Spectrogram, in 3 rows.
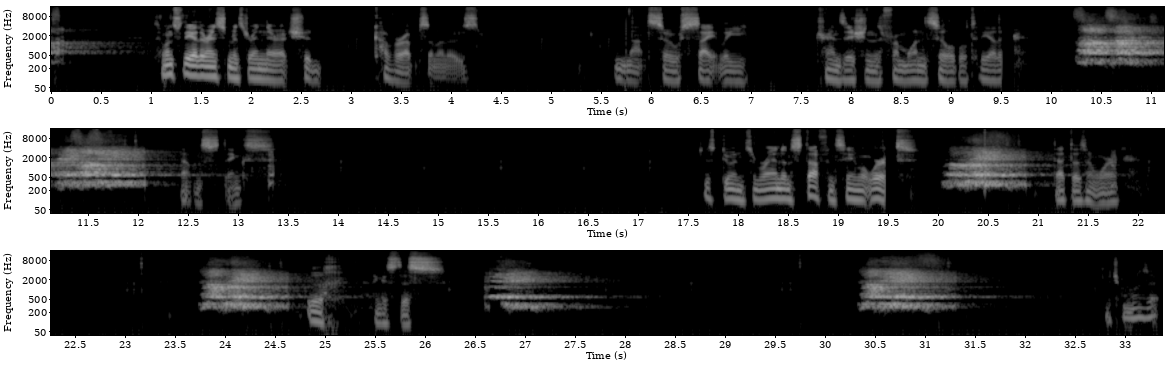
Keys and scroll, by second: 9.5 space, 11.9 space, 19.5 space, 20.7 space, 23.2 space, 24.5 space, 29.8 space, 31.2 space.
